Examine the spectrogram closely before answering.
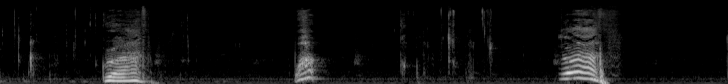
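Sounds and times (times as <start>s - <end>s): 
crunchy chewing while eating: 0.0s - 2.9s, 3.6s - 5.6s
speech: 1.0s - 1.6s, 3.0s - 3.2s, 5.6s - 6.1s.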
